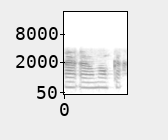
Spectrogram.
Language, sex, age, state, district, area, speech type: Malayalam, female, 18-30, Kerala, Kozhikode, urban, conversation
